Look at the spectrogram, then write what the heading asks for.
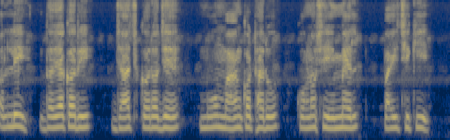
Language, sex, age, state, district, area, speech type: Odia, male, 18-30, Odisha, Ganjam, urban, read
